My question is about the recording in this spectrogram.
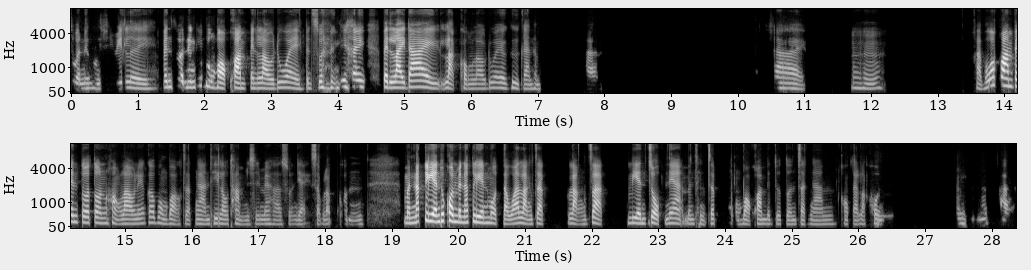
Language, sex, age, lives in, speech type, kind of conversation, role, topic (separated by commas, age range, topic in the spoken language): Thai, female, 25-29, Thailand, conversation, unstructured, none, วันทำงานแบบไหนที่คุณรู้สึกว่าสนุกที่สุด?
